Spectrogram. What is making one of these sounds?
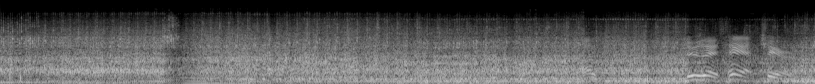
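An old tractor engine chugs steadily close by.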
